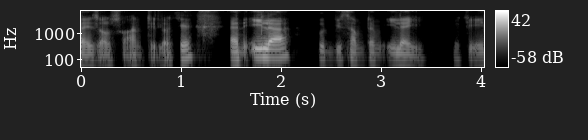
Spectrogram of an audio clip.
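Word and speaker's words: إلى: Okay, sometimes this is pronounced as ilay when it is connected with a pronoun, just like ala, alay, and ilay. And we say inna lillahi wa inna ilayhi rajuin, right?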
